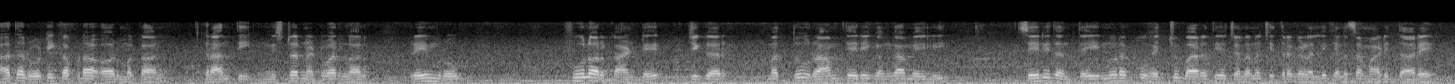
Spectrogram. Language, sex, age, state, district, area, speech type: Kannada, male, 30-45, Karnataka, Udupi, urban, read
